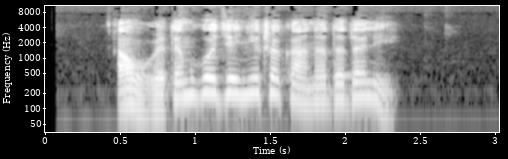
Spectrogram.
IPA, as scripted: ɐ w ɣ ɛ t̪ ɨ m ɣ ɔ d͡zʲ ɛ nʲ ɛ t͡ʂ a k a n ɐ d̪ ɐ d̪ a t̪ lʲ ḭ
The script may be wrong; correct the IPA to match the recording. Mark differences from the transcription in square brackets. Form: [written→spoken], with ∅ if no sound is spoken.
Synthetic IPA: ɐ w ɣ ɛ t̪ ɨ m ɣ ɔ d͡zʲ ɛ nʲ ɛ t͡ʂ a k a n ɐ d̪ ɐ d̪ a [t̪→∅] lʲ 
